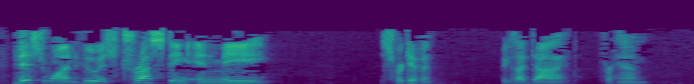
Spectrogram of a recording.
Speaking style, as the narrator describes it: plead, saying

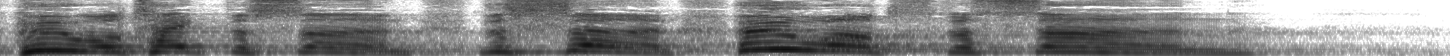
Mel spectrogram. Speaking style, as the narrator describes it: the auctioneer kept yelling

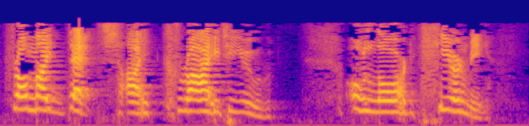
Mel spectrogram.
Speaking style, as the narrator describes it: from the depths of his being, cries out

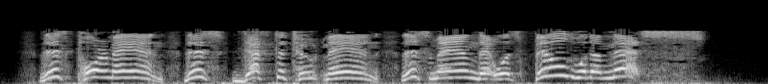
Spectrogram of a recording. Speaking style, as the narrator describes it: he cried to the Lord

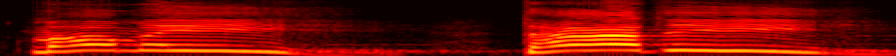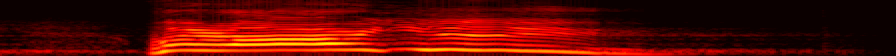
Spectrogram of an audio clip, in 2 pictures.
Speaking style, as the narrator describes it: your little son screaming at the top of his lungs

